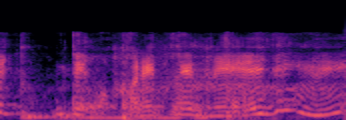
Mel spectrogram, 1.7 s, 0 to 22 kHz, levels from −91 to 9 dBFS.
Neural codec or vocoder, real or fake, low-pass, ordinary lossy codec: codec, 16 kHz, 4.8 kbps, FACodec; fake; 7.2 kHz; none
